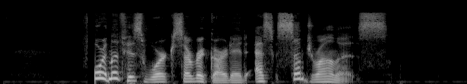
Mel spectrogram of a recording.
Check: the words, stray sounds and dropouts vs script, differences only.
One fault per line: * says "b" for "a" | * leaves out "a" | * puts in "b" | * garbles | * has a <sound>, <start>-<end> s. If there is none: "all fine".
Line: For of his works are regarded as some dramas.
* has a dropout, 0.9-1.0 s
